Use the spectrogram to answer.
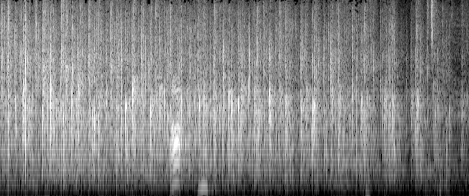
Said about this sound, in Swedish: Tack. Ge dem en till applåd.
